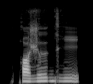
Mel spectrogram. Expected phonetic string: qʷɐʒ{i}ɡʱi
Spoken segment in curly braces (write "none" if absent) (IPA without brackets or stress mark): ɨ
